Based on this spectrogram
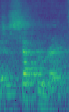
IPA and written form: ˈsepəreɪt (separate)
